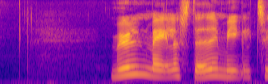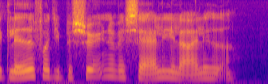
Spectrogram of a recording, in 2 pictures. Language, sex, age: Danish, female, 49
